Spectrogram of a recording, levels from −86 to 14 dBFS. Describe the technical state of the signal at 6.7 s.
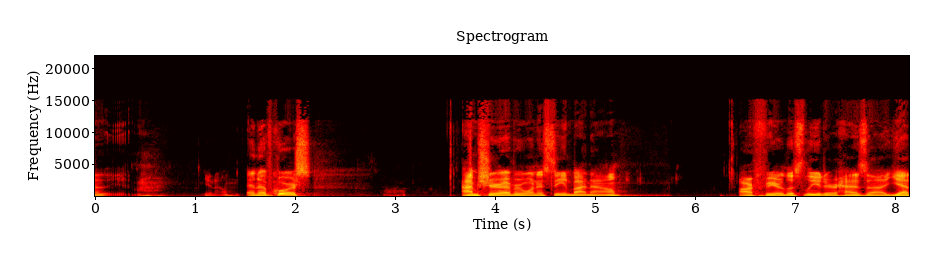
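At 6.7 s the speech signal is intact, with no audible dropout, distortion, glitch or other technical fault.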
